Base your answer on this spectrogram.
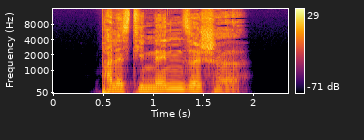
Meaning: inflection of palästinensisch: 1. strong/mixed nominative/accusative feminine singular 2. strong nominative/accusative plural 3. weak nominative all-gender singular
- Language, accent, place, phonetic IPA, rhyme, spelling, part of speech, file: German, Germany, Berlin, [palɛstɪˈnɛnzɪʃə], -ɛnzɪʃə, palästinensische, adjective, De-palästinensische.ogg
